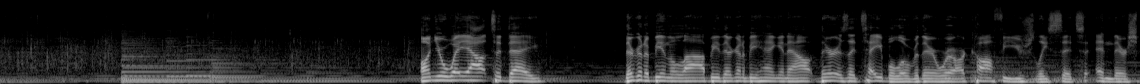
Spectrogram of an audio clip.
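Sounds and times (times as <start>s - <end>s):
audience clapping: 0.0s - 6.0s
speech: 4.2s - 5.5s, 6.2s - 11.4s.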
